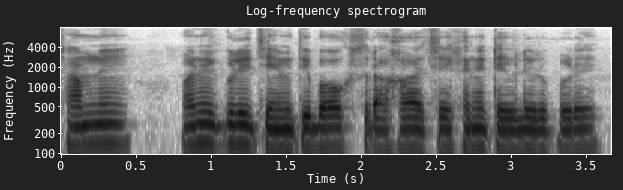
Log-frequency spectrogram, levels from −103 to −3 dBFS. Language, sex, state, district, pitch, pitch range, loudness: Bengali, male, West Bengal, Alipurduar, 115 Hz, 115-130 Hz, -17 LUFS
